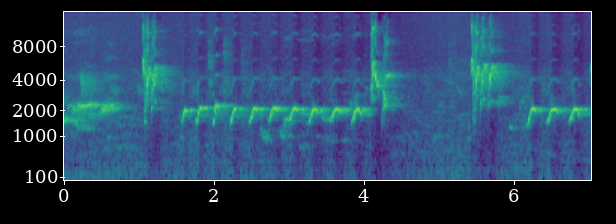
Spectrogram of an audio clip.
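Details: White-rumped shama repeating a quick series of clipped whistled notes, about eight in a row, broken by sharp high rattling bursts, then the note series resumes.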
